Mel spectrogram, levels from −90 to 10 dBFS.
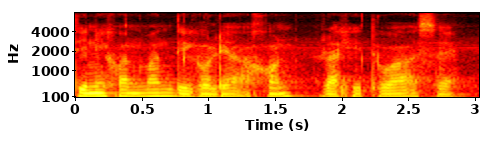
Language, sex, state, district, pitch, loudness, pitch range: Assamese, male, Assam, Kamrup Metropolitan, 105 Hz, -17 LUFS, 100-115 Hz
